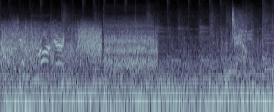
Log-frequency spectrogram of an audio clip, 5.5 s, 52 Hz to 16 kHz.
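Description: A rocket explodes during intense aerial combat in the Ace Combat 7 video game, a loud sustained blast with rumbling and debris amid other battle noise, with voices shouting over it.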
